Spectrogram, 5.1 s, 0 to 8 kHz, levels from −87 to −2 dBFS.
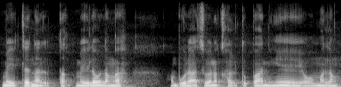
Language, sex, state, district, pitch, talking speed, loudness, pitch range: Mizo, male, Mizoram, Aizawl, 95 Hz, 210 wpm, -17 LUFS, 90-95 Hz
